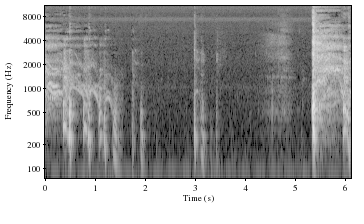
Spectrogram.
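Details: An adult's sudden summer cough: repeated short, harsh coughs in bursts, a dry cough with little sign of mucus, which became slightly wetter towards the end.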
